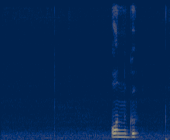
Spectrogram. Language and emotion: Russian, neutral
